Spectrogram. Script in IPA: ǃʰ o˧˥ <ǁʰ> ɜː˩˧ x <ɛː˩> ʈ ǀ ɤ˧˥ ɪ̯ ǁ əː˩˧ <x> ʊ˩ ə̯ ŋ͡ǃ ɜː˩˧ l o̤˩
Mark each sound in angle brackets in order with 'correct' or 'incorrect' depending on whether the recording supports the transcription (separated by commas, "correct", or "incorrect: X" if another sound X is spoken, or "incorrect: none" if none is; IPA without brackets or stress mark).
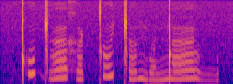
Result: incorrect: ɡ͡ǁ, incorrect: əː˩, incorrect: ŋ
